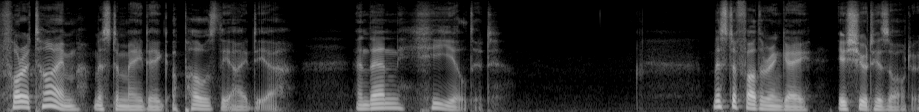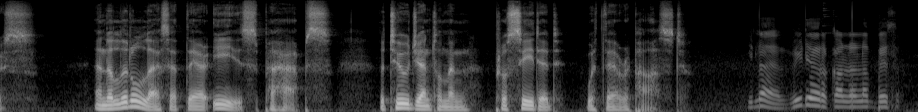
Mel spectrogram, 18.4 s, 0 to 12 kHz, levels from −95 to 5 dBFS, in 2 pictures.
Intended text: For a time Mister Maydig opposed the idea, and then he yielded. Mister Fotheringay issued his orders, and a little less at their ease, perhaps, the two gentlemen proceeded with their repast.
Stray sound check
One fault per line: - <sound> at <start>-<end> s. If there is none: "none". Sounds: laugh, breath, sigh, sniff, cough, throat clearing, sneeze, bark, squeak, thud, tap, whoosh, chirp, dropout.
- sniff at 16.7-18.2 s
